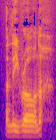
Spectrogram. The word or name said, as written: Lighe Ronach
